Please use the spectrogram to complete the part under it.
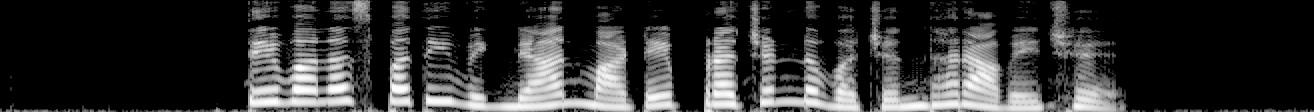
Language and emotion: Gujarati, neutral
